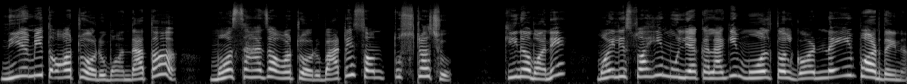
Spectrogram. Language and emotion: Nepali, happy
